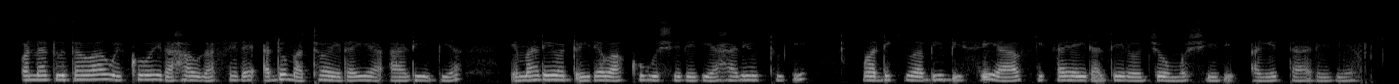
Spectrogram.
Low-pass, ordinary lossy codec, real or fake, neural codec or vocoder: 19.8 kHz; AAC, 24 kbps; real; none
